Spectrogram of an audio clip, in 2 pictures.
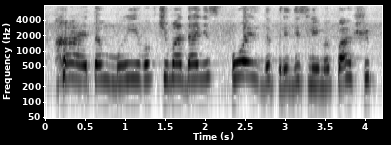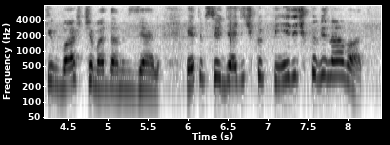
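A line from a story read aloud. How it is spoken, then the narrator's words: Laughing, shouting child. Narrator (Russian): Леночка засмеялась, закричала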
